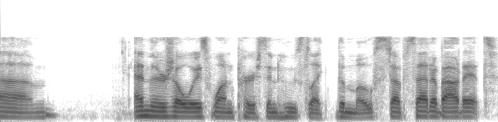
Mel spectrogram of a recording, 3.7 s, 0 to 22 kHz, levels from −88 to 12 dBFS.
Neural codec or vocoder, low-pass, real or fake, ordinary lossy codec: none; 7.2 kHz; real; MP3, 64 kbps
